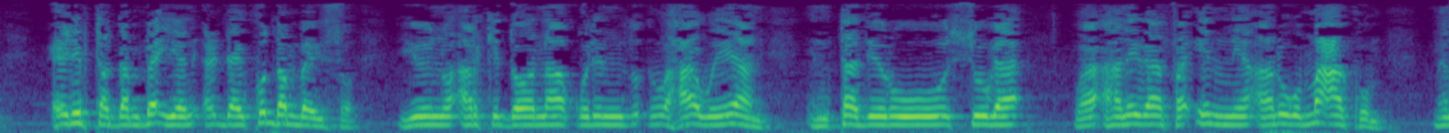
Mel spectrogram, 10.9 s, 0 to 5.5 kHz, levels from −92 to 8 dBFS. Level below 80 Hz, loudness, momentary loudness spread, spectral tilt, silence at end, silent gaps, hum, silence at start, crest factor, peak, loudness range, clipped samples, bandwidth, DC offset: -52 dBFS; -18 LUFS; 13 LU; -11 dB/octave; 0 s; none; none; 0.4 s; 14 dB; -4 dBFS; 2 LU; under 0.1%; 5.2 kHz; under 0.1%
